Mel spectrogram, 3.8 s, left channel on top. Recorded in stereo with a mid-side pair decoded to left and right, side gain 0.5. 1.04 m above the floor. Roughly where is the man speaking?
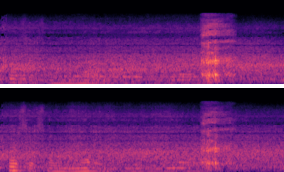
Ahead right.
